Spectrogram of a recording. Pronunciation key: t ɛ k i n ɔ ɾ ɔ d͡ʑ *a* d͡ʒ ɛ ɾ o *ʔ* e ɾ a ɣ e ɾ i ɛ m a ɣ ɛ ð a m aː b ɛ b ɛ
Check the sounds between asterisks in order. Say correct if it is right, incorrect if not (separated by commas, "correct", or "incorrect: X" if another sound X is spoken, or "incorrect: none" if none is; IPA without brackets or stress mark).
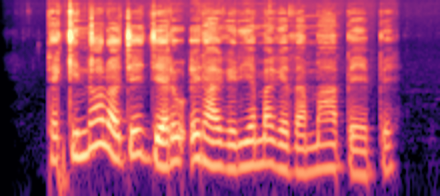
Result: incorrect: e, correct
